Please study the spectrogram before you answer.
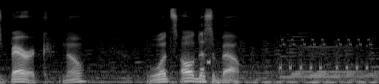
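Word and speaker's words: Barok: Sometimes it's hard to see any warmth in those eyes, Barack. Barrick, there you go. Lord Von Zykes? I've been mispronouncing his name the entire time. It's Barrick, no?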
